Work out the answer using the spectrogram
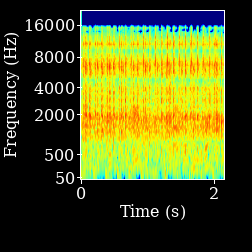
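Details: TVS Scooty Pep petrol scooter with a won't-start complaint: quick, even starter cranking with steady compression pulses but no catch. Spark checked OK; cause was blocked carburetor jets.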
